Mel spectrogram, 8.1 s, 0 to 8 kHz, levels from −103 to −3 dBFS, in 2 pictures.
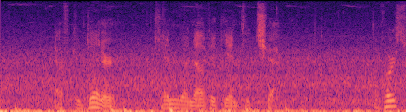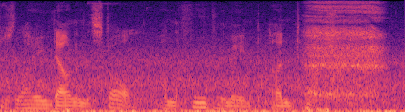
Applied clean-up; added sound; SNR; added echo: none; Breathing + Bird vocalization, bird call, bird song; -3 dB; none.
